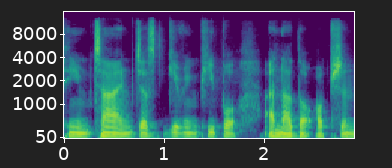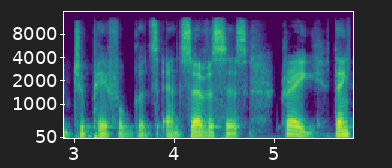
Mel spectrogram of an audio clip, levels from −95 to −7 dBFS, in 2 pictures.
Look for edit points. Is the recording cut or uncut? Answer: uncut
